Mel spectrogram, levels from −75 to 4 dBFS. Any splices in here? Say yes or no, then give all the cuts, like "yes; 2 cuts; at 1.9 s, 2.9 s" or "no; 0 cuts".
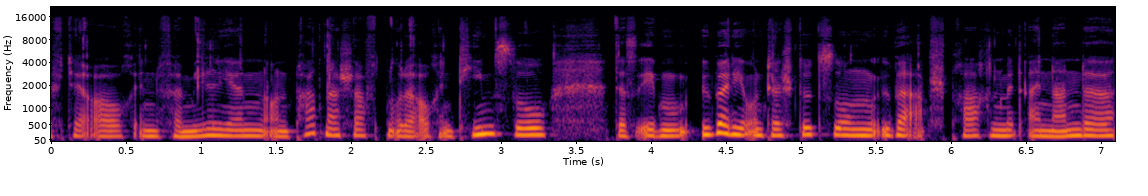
no; 0 cuts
